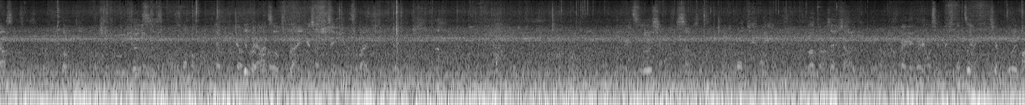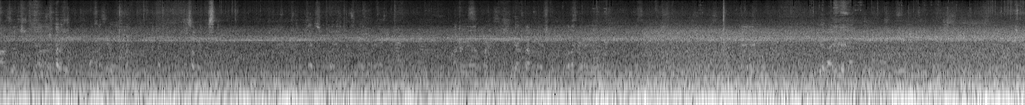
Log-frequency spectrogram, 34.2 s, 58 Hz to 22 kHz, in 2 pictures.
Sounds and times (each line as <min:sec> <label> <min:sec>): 0:00.0 High - speed railway 0:34.1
